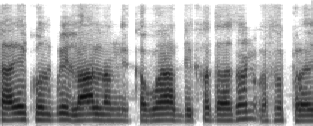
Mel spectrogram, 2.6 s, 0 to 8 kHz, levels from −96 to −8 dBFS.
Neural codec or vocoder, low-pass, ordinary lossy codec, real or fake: codec, 32 kHz, 1.9 kbps, SNAC; 7.2 kHz; none; fake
